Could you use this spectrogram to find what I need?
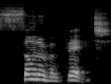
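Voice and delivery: curse dragged out slowly. Quoting a favourite line from a show: Dean's voice. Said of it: "I use this phrase for all occasions in Dean's voice".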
